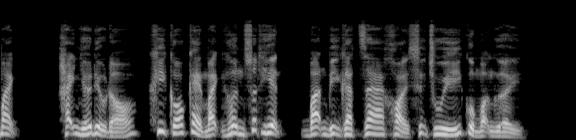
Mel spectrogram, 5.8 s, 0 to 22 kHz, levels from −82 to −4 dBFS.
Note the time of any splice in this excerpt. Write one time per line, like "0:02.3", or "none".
0:01.4
0:02.9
